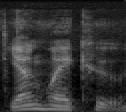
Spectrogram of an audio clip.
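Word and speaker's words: Younghoe Koo: pronunciation on that last week. Young Hui Koo is his name.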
